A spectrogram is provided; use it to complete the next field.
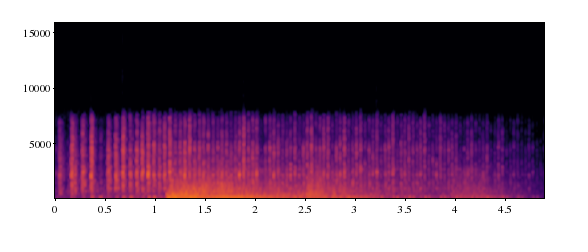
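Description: The piston engine of a World War I Sopwith Camel biplane cranks with a rapid series of pulses, then catches and roars into a loud, rough, steady idle with a low, chugging rumble that slowly settles.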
